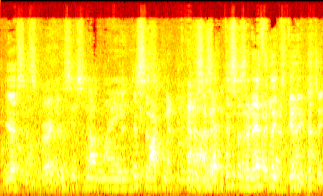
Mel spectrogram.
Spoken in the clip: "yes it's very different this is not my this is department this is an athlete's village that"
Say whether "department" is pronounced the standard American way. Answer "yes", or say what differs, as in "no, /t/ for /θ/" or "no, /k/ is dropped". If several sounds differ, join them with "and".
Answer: no, /m/ is dropped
